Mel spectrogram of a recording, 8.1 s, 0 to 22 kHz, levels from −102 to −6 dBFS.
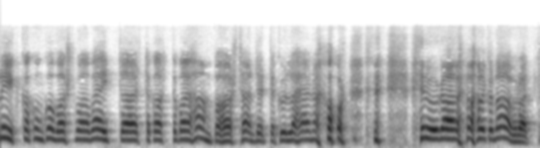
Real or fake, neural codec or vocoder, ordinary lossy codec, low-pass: fake; codec, 24 kHz, 0.9 kbps, DualCodec; AAC, 32 kbps; 10.8 kHz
